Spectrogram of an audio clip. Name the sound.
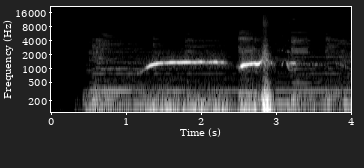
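human whistling a tune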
